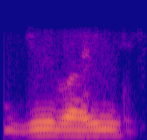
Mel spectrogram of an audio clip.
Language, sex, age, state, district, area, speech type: Urdu, male, 60+, Uttar Pradesh, Gautam Buddha Nagar, urban, conversation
